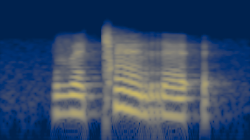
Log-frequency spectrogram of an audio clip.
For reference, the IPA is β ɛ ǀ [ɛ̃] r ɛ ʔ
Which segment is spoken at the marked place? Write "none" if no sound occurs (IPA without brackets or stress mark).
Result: ɛ̃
